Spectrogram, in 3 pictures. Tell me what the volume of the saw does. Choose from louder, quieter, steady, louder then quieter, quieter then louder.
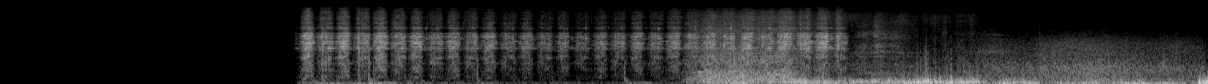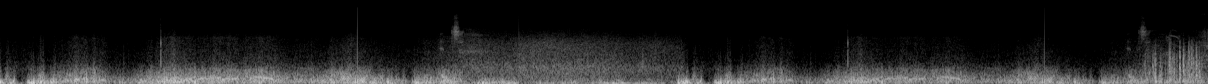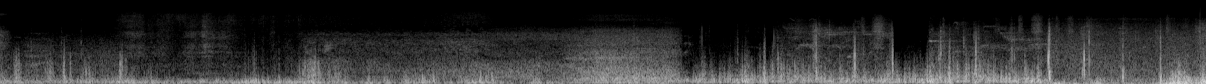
quieter then louder.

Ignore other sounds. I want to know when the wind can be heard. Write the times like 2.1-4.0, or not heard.
6.8-36.1.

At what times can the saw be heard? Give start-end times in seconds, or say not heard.
3.0-8.5.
